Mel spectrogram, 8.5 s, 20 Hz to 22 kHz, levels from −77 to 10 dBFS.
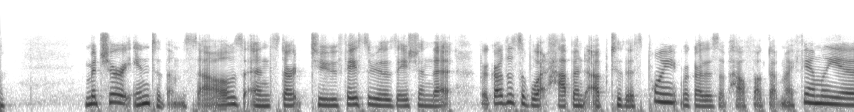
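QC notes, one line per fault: No faults found.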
